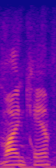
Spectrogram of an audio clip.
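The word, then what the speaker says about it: Mein Kampf: dead serious dude's got mine camp on his bedside table you know that's how you pronounce that by the way is mine Camp I'm I'm sure that is a recognizable German mine comp I I knew how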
